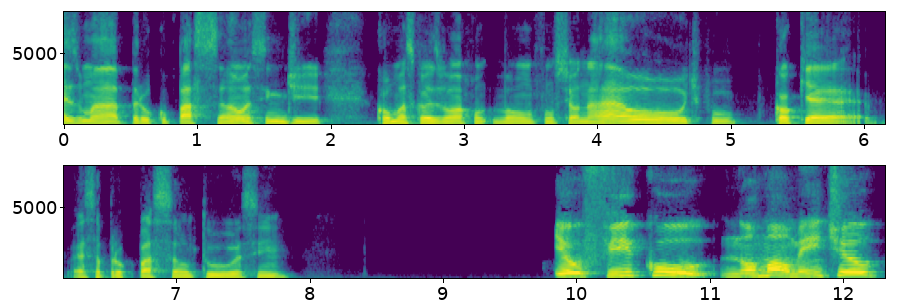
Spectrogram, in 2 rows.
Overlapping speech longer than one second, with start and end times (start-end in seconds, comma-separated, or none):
none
